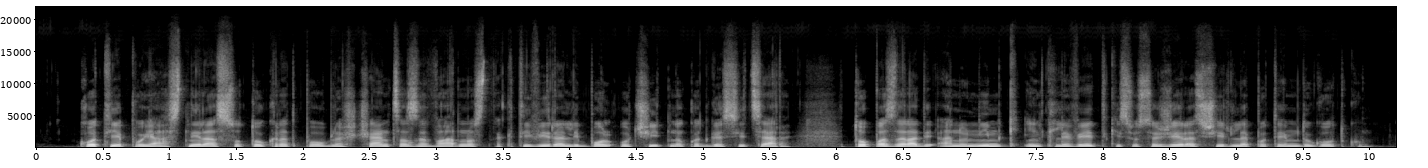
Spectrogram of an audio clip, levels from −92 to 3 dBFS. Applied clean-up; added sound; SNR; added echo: neural mask model Resemble Enhance denoiser.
